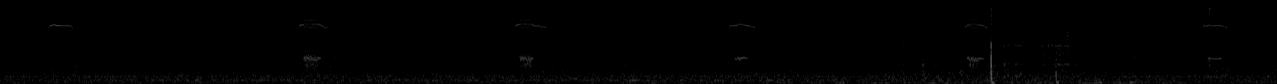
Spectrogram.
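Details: Pet hedgehog, one of three kept indoors, a male born in January 2020, snoring while asleep: short, high, squeaky whistled breaths with a faint lower overtone, repeated steadily about every two seconds over a quiet room hum.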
